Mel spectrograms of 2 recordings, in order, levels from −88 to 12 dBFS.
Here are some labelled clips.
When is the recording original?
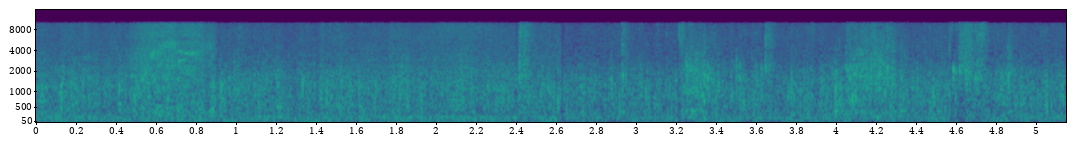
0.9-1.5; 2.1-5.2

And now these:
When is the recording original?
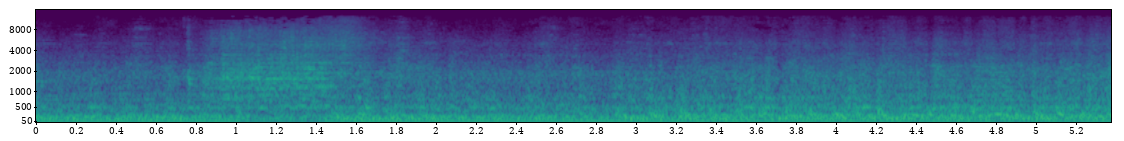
0.0-4.3; 4.9-5.4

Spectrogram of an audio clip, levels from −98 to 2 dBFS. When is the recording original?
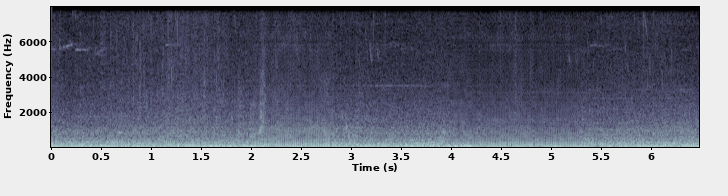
0.0-2.0; 2.8-4.0; 5.3-6.5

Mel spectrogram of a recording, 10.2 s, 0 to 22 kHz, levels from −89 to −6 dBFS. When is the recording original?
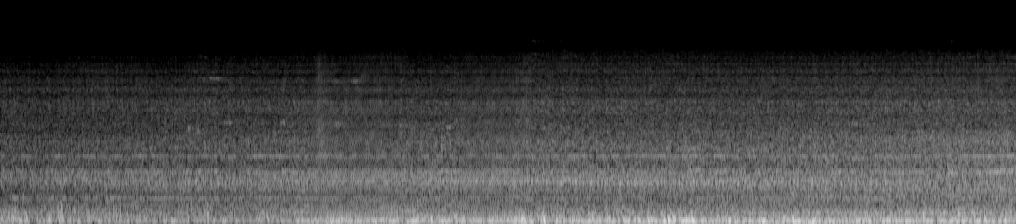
0.0-3.1; 4.0-4.6; 5.3-10.2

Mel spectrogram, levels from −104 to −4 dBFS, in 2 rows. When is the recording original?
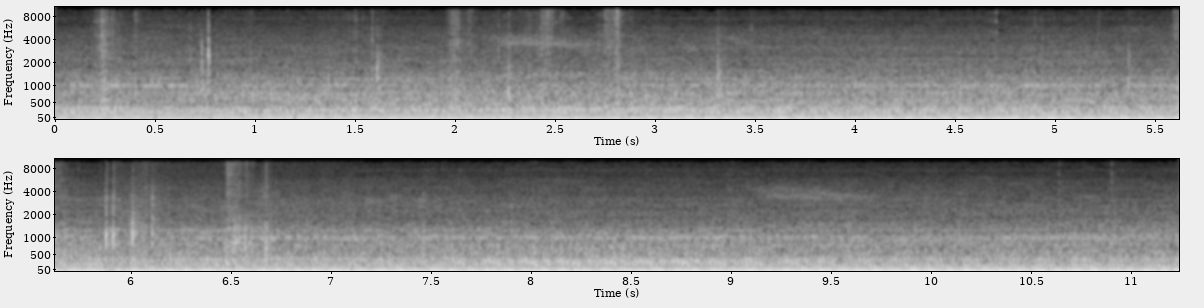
0.0-5.9; 7.1-11.2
